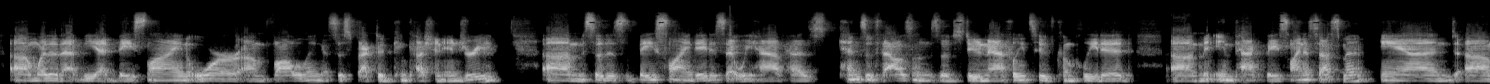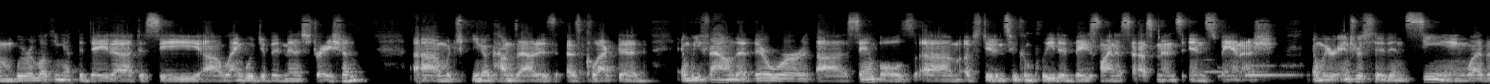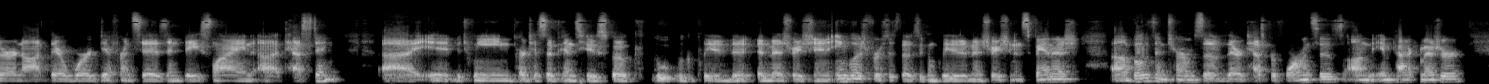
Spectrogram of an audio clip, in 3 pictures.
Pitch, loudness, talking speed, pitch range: 90 Hz, -18 LUFS, 165 wpm, 80-105 Hz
